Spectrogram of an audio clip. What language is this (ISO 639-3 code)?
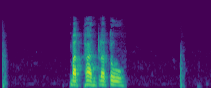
tha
